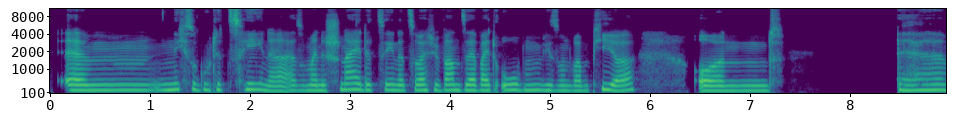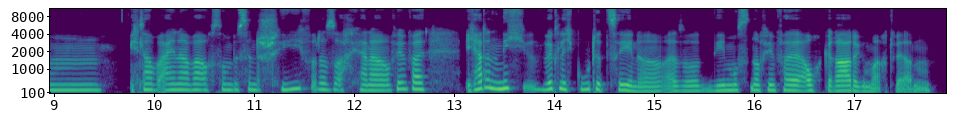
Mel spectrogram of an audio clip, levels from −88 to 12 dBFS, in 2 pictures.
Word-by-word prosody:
ähm, 205 0 +1
nicht 225 +5 -1
so 230 - -1
gute 220 0 -4
Zähne. 215 -6 +1
Also, 195 +2 -3
meine 200 0 +1
Schneidezähne 215 -2 0
zum 205 +1 0
Beispiel 210 -1 -1
waren 210 0 +3
sehr 205 -1 +3
weit 200 0 0
oben 210 0 -1
wie 205 - -1
so 195 0 -5
'n 190 0 -4
Vampir 195 +3 +1 0.6
und 190 0 +1 1.1
ähm. 210 0 -1 0.3
Ich - - -7
glaube 225 -1 0
einer 220 0 0
war 220 -1 +2
auch 220 - -7
so - - -6
'n 215 - -2
bisschen 220 0 0
schief 245 +5 -1
oder 235 - -2
so. 220 -1 -2
Ach, 210 - -8
keine 205 -2 0
Ahnung, 200 0 +2
auf 205 - -7
jeden 250 0 0
Fall. 245 -1 +4 0.4
Ich 205 +4 -1
hatte 285 +3 +5
nicht 275 +3 +4 0.2
wirklich 250 0 +1
gute 235 -2 0
Zähne. 175 -6 0
Also, 185 0 -3
die 190 +1 -2
mussten 205 +1 -1
auf 205 - -1
jeden 205 -1 0
Fall 200 -2 +3
auch 195 -1 0
gerade 190 -1 +5
gemacht 170 -1 -6
werden. - - -5
210 Hz, 175 wpm, -21 LUFS, 200-220 Hz, 1.1 s, hatte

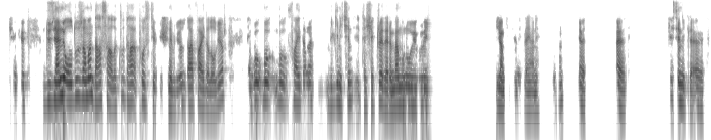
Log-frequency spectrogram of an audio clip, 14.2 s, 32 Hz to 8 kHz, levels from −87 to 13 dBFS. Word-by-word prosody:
Çünkü 140 0 -7 0.4
düzenli 155 +5 +9
olduğu 160 +2 +3
zaman 175 +1 +4
daha 150 +3 +2
sağlıklı, 150 +4 -4
daha 150 0 0
pozitif 140 -3 -7
düşünebiliyoruz, 130 +3 -3
daha 135 0 +4
faydalı 115 -5 0
oluyor. 110 - -3 0.5
Eee, - - -9
bu, 155 0 +2
bu, 160 -1 +1
bu 155 -4 -2
faydalı 145 0 -3 0.2
bilgin 135 +2 -6
için, 155 +4 -4
eee, - - -15
teşekkür 130 +4 -2
ederim. 120 -3 +3
Ben 125 +1 +4
bunu 135 +1 0
uygula 130 -1 -1 1.4
yacağım - - +4
kesinlikle - - -11
yani. 105 0 -5 0.3
Hı - - -14
hı. - - -10 0.3
Evet, - - 0 0.6
evet. - - +4 0.9
Kesinlikle, 140 -4 0
evet. 120 -3 -4
140 Hz, 145 wpm, -25 LUFS, 130-155 Hz, 1.4 s, düzenli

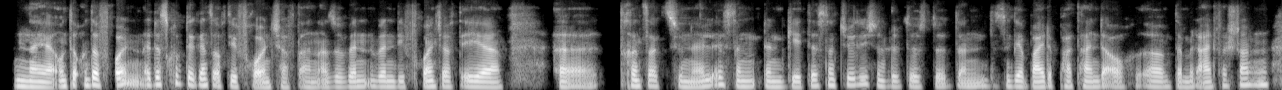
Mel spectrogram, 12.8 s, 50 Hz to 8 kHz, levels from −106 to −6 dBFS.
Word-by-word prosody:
Na 135 -3 +4
ja, 120 -2 +5
unter 140 +2 +2
unter 165 +1 +7
Freunden, 170 +4 +4
ne, 170 - 0
das 180 0 +2
kommt 195 -4 -6
ja 175 - +5
ganz 165 0 +1
auf - - +1
die 135 - 0
Freundschaft 120 -1 0
an. 120 - -4
Also, 125 0 -4
wenn 135 +2 0
wenn 135 -1 +1
die 130 - -4
Freundschaft 135 -1 0
eher, 125 -1 +5 0.5
äh, 65 - +1 0.2
transaktionell 145 -1 -1
ist, 180 -5 -4
dann 135 0 -1
dann 130 -1 -2
geht 125 +1 -2
das 150 0 -2
natürlich, 165 +3 -3
dann 140 -3 -6
wird 135 0 -6
das 130 -1 -5
da 65 0 -5
dann 70 +1 -5
sind 135 0 -9
ja 135 - +4
beide 125 0 +3
Parteien 130 -1 -2
da - - +2
auch, - - -4
äh, 130 -1 -1
damit 125 +2 -4
einverstanden. 170 +7 -2
135 Hz, 195 wpm, -22 LUFS, 125-150 Hz, 0.5 s, unter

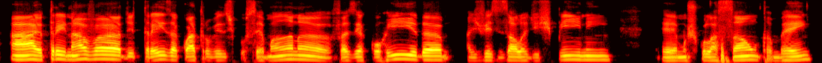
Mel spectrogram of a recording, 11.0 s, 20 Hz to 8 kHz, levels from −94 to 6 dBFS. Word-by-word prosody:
Ah, 140 +1 +7
eu 130 - +1
treinava 155 0 +4
de 125 -1 -7
3 130 +3 -2
a 125 - +2
4 120 0 -2
vezes 115 0 -9
por - - -18
semana, 130 -4 -2
fazia 110 +1 -3
corrida, 135 +1 +2 0.3
às 105 0 -14
vezes 110 -2 -10
aula 115 -1 0
de 105 +1 -15
spinning, 130 +1 -5 0.7
eh, 105 -1 -1
musculação 115 +3 -1
também. 120 +8 -3
130 Hz, 110 wpm, -24 LUFS, 115-140 Hz, 0.7 s, Ah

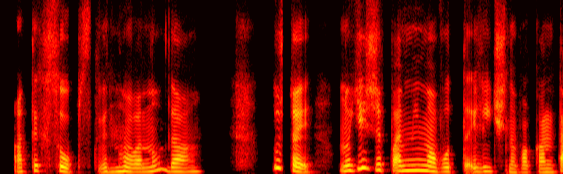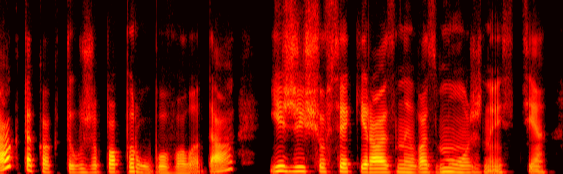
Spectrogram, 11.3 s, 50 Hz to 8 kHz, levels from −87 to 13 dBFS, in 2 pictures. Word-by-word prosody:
От 185 +4 -3
их 235 - -1
собственного, 180 -1 0
ну 210 +9 -2
да. 185 -4 0 0.7
Слушай, 360 -2 +4 0.2
ну 225 - +2
есть 330 +7 +3
же, 265 - 0
помимо 240 -4 +4
вот 190 0 -4
личного 175 -4 -2
контакта, 245 - +3
как 170 -7 -5
ты 160 - -5
уже 160 0 -7
попробовала, 145 -6 -3
да, 295 +4 +1 0.3
есть 215 -1 0
же 200 - +1
еще 195 -2 -1
всякие 180 -1 +1
разные 165 -1 +3
возможности 160 - -4
180 Hz, 130 wpm, -25 LUFS, 165-205 Hz, 0.7 s, Слушай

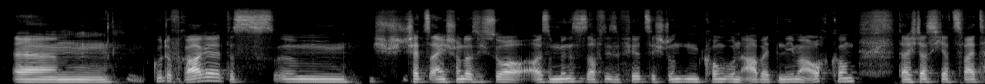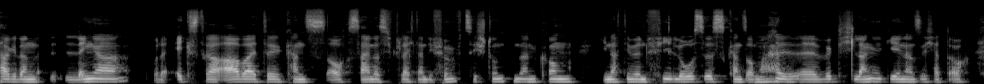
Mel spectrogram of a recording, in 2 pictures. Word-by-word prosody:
Ähm, 115 -1 +4 0.5
gute - - -4
Frage, 165 +2 +5
das, 120 0 +2
ähm, 120 -2 0 0.2
ich - - -10
schätze 130 0 +1
eigentlich 120 0 +3
schon, 125 +1 +1
dass 125 -1 +1
ich 120 +1 -2
so, 120 -1 +3
also, 115 +1 +2
mindestens 130 +1 +1
auf 115 0 -2
diese 120 -3 -5
40 125 0 -3
Stunden 125 0 -1
bekomme, 125 +1 -2
wo 120 - -4
‘n 115 - 0
Arbeitnehmer 115 +2 0
auch 135 - 0
kommt. 140 +1 -3 0.4
Dadurch, 115 0 +1
dass 130 0 +2
ich 130 - -2
ja 125 -1 0
2 120 -2 +2
Tage 120 0 -1
dann 120 -1 0 0.2
länger 130 +6 +1 0.2
oder - - -10
extra 120 -1 0
arbeite, 120 -1 +2
kann's 115 -1 -1
auch 110 0 -4
sein, 110 +1 0
dass 120 0 -2
ich - - -12
vielleicht 115 0 -7
an 115 - -3
die 110 - -9
50 125 +1 -5
Stunden 130 0 -5
dann 125 0 -2
komme. 125 0 -1 0.2
Je 115 - -4
nachdem, 120 +1 -2
wenn 115 0 +2
viel 125 +2 -2
los 125 +1 +2
ist, 130 +1 +3
kann's 120 -3 -3
auch 110 - -2
mal, 125 +3 -1 0.2
äh, 115 0 -3
wirklich 130 +1 -4
lange 130 +2 0
gehen. 125 -1 -1
Also, 120 +1 -5
ich 125 - -10
hatte 115 +1 -9
auch - - -6
120 Hz, 195 wpm, -24 LUFS, 115-125 Hz, 0.5 s, Frage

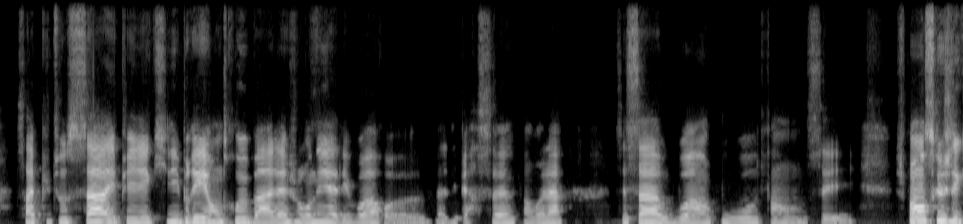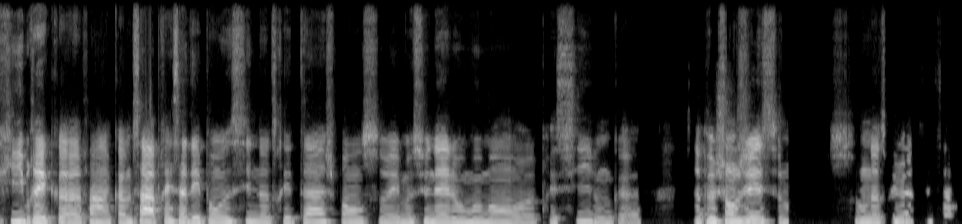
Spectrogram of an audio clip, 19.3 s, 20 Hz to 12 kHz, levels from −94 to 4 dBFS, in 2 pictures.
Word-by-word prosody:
Ça 205 - -4
va - - +5
être 195 - -19
plutôt 205 +1 -7
ça 220 +2 +6
et 205 - -2
puis 200 -1 -2
équilibrer 205 +3 +1
entre 200 +1 -1
bah, 185 -1 +1
la 185 +1 +1
journée 195 +1 -2
aller 185 -2 -4
voir, 185 0 -5
heu, 215 - -13
bah, 200 -2 -12
des 185 +1 -16
personnes, 195 0 -7
enfin - - -12
voilà 195 +1 -3 0.5
c'est 195 - -9
ça. 205 0 +3
Ou 185 - -6
boire 180 +1 -3
un 175 - -6
coup 185 +2 -24
ou 190 0 -8
autre, 205 0 -9
enfin 185 +2 -10
c'est 215 +4 -12 0.4
je - - -21
pense 245 +1 +7
que 250 - +7
j'équilibrerais 220 -1 +4
co 215 0 -3
enfin 205 -1 +1
comme 200 0 -2
ça, 225 +1 +6
après 215 +2 +3
ça 220 -1 +2
dépend 215 +1 -1
aussi 220 +1 -3
de - - -2
notre 210 +1 -7
état 215 +1 -1
je 225 +1 -11
pense 205 -1 -5
émotionnel 200 +2 -1
au 200 - -2
moment, 195 -2 -3
heu, 175 - -11
précis 200 +5 -7
donc 185 -1 -8
heu, 180 +1 -10 0.6
ça 205 - -2
peut 225 +1 +3
changer 225 +1 +3
selon 220 -2 -8 0.4
selon 205 -1 -8
notre 205 -1 -2
humeur, 215 0 -1 0.2
c'est 205 - -9
ça. 190 - -7
205 Hz, 195 wpm, -22 LUFS, 195-215 Hz, 0.6 s, pense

